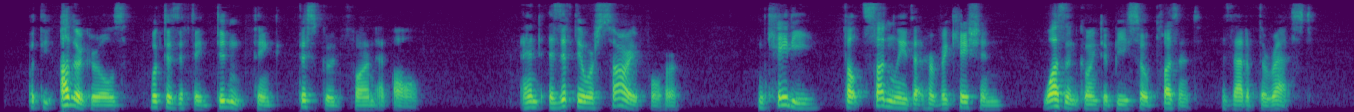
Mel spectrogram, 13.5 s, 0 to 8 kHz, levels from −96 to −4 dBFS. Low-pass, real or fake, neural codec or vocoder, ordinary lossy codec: 7.2 kHz; real; none; MP3, 64 kbps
